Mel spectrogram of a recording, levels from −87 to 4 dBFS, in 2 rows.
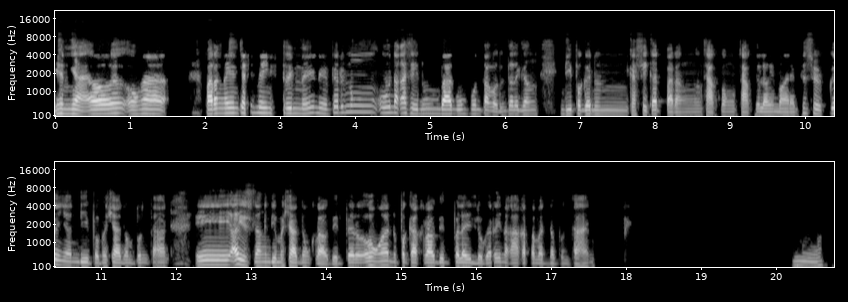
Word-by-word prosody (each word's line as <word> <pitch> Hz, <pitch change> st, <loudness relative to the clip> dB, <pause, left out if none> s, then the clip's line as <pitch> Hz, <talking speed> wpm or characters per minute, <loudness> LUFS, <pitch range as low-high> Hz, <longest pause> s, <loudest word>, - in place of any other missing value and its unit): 'yun 170 Hz, +2 st, +2 dB
nga, 150 Hz, -5 st, +6 dB
oo, 165 Hz, +2 st, +10 dB, 0.2 s
oh, 150 Hz, 0 st, +1 dB
nga. 165 Hz, -1 st, +5 dB, 0.6 s
Parang 170 Hz, +3 st, +9 dB
ngayon 190 Hz, +1 st, +2 dB
kasi 195 Hz, +3 st, 0 dB
mainstream 185 Hz, -2 st, -1 dB
na 175 Hz, +1 st, -2 dB
'yun, 205 Hz, -, -5 dB
eh, 175 Hz, -, -4 dB
pero 210 Hz, +5 st, -4 dB
no'ng 230 Hz, -1 st, -9 dB
una 205 Hz, 0 st, -1 dB
kasi 185 Hz, -2 st, 0 dB
no'ng 170 Hz, 0 st, -11 dB
bagong 160 Hz, 0 st, +5 dB
punta 155 Hz, -2 st, -2 dB
ko 140 Hz, -, -3 dB
do'n 125 Hz, +2 st, -10 dB
talagang 150 Hz, -1 st, -4 dB, 0.3 s
hindi 155 Hz, +1 st, -4 dB
pa -, -, -2 dB
gano'n 145 Hz, -1 st, -4 dB
kasikat 145 Hz, +3 st, -2 dB
parang 115 Hz, -1 st, -4 dB
saktong-sakto 120 Hz, +1 st, -3 dB
lang 125 Hz, -1 st, -1 dB
'yung 125 Hz, -, -10 dB
mga 115 Hz, -1 st, -2 dB
nag-se-surf 170 Hz, +3 st, -7 dB
ganiyan, 150 Hz, -6 st, -3 dB
hindi 135 Hz, 0 st, -4 dB
pa -, -, -6 dB
masyadong 125 Hz, -1 st, -3 dB
puntahan, 125 Hz, 0 st, -6 dB, 0.4 s
eh, 170 Hz, +1 st, +2 dB
ayos 170 Hz, -4 st, +5 dB
lang 135 Hz, 0 st, -2 dB
'di 135 Hz, -, -3 dB
masyadong 130 Hz, -1 st, +1 dB
crowded, 110 Hz, -1 st, -2 dB
pero 130 Hz, 0 st, +1 dB
oo, 145 Hz, +1 st, +2 dB
nga 155 Hz, -, +3 dB
ano 140 Hz, -, -12 dB
pagka-crowded 130 Hz, 0 st, +1 dB
pala 130 Hz, -, +2 dB
'yung 120 Hz, -2 st, -6 dB
lugar 120 Hz, +3 st, -5 dB
ay 140 Hz, -, -6 dB
nakakatamad 115 Hz, -2 st, -5 dB
na 110 Hz, -, -8 dB
puntahan. 105 Hz, +3 st, -8 dB, 2.6 s
Hmm. 145 Hz, 0 st, -11 dB
145 Hz, 160 wpm, -23 LUFS, 125-170 Hz, 2.6 s, oo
